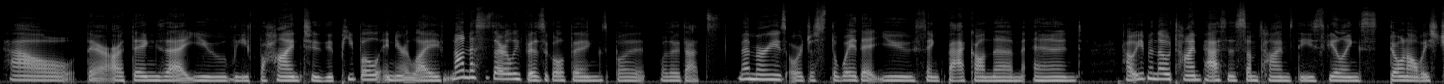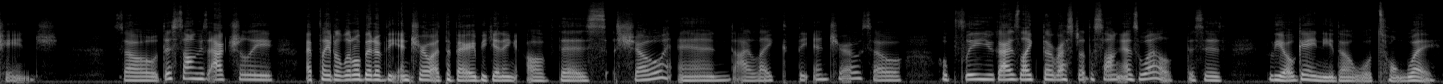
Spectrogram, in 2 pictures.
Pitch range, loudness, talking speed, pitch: 175-220 Hz, -28 LUFS, 180 wpm, 185 Hz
